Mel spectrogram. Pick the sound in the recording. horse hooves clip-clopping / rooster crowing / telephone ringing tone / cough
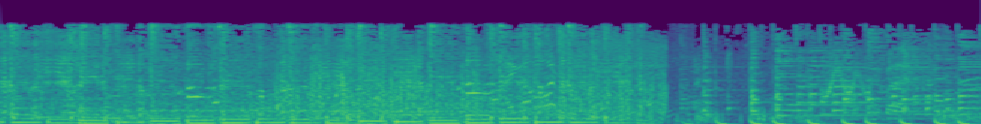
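horse hooves clip-clopping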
